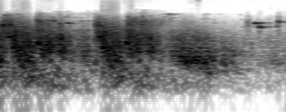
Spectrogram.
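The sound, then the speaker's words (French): Revolver shots aimed at a bottle in a film scene: a few sharp, loud bangs in close succession, each followed by a ringing, metallic tail. “Dégaine et tire sur la bouteille avant d'avoir touché ton revolver.”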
